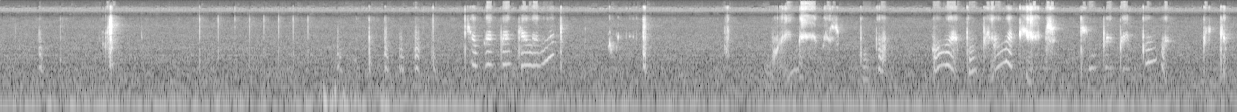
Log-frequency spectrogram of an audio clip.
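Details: Pet budgerigar perched at a small window in its cage, sitting with its owners and chatting; quiet background with soft human speech, then bursts of warbled, rising and falling chirps and chattering notes in the second half.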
